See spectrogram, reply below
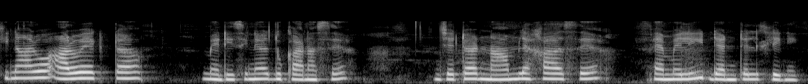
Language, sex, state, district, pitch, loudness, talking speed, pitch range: Bengali, female, Assam, Hailakandi, 250 Hz, -13 LUFS, 105 wpm, 235-270 Hz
